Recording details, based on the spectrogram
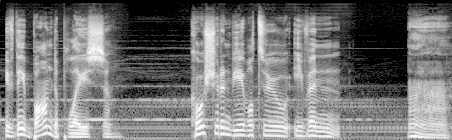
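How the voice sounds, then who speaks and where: A man's voice: medium pitch, very animated, slow, darkish tone, soft background music. A man streaming a visual novel, reading the narration aloud steadily and breaking off into casual reactions and swearing. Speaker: game streamer.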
